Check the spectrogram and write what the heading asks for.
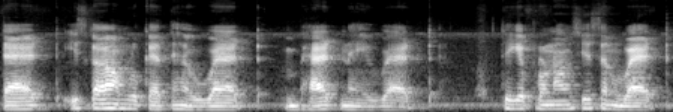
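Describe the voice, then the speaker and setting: At a normal speed, a man teaches English word reading in a slow spelling lesson, spelling each word letter by letter and repeating it, with frequent "okay"s. His voice is on the low side and a bit bright. It's a dull, lo-fi recording with faint ambient noise.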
